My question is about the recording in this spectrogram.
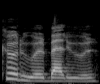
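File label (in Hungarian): "körülbelül", Hungarian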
